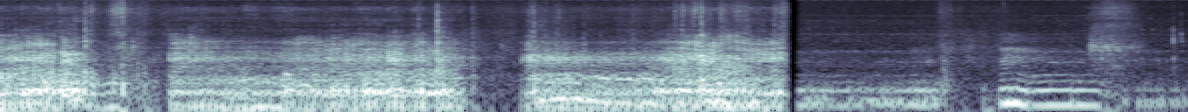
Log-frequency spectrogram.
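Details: Italian Greyhounds, several females, growling while playing with each other in everyday play: sustained low, rumbling growls in three long bursts of roughly one to two seconds each, with brief pauses, then a short final growl.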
